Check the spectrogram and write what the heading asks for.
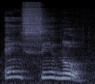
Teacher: É como se eu tivesse o E nasalizado.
